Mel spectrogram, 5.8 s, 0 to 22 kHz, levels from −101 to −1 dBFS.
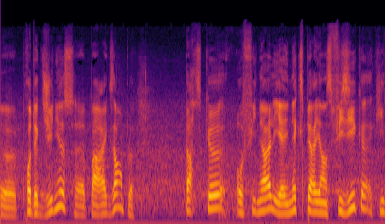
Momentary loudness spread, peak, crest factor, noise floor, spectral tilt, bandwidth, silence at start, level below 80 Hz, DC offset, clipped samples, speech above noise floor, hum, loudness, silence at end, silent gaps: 13 LU; -4 dBFS; 20 dB; -44 dBFS; -4.5 dB/octave; 15 kHz; 0 s; -66 dBFS; 0.1%; under 0.1%; 20 dB; none; -24 LUFS; 0 s; none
